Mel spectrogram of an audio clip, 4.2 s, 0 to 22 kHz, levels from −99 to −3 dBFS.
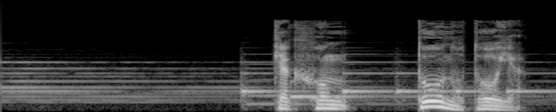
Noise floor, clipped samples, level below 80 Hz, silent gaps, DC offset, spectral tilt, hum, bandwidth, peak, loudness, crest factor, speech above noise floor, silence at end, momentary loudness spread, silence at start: -52 dBFS; under 0.1%; -64 dBFS; none; under 0.1%; -7 dB/octave; none; 10.5 kHz; -6 dBFS; -24 LUFS; 20 dB; 29 dB; 0 s; 22 LU; 0 s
